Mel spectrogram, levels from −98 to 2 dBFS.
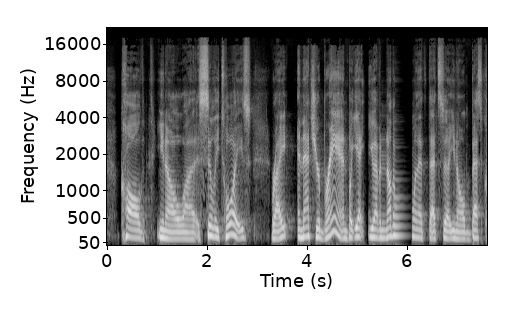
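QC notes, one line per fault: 5.12–5.25 s, call audio freeze: the sound hangs for about 107 ms. The last sound carries on as a fading buzz or hiss and drops to silence for roughly the final 30 ms before the speech picks up again exactly where it left off. Nothing is lost, but a gap has been pushed into the timeline. The likely cause is packets getting held up in transit and the jitter buffer running dry, so the receiver filled the gap.
5.51–5.59 s, short stall from a late packet: a brief 64 ms stretch where the last sound is held too long, with a slight buzzy dip. A packet missed its slot, the receiver drew out what it already had until the packet turned up, and then carried on from the same spot. No audio is missing, just a small added delay.
5.77–6.12 s, call audio freeze: a longer hang, about 328 ms. The fill never goes silent here, so it's a drawn-out, decaying buzz or hiss before the speech resumes right where it paused. 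Again nothing is skipped, and the overall delay grows by that full 328 ms. It's likely the same cause, with packets held up and the buffer emptying, only for longer this time.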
